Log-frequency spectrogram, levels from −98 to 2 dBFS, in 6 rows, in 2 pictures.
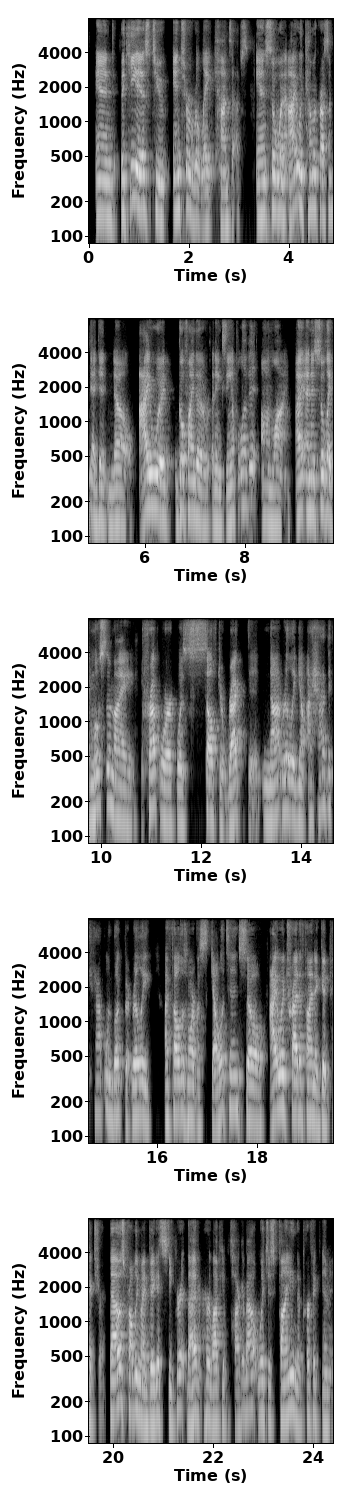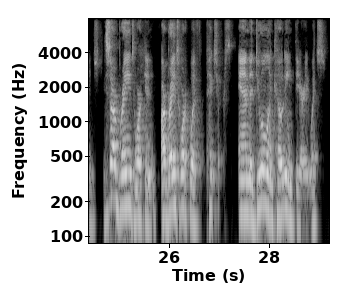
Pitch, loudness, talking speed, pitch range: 145 Hz, -22 LUFS, 215 wpm, 130-165 Hz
